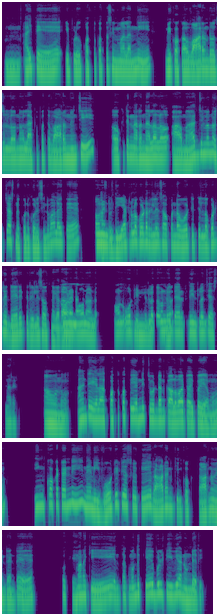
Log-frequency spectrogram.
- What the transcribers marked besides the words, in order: in English: "మార్జిన్‌లోనే"; in English: "థియేటర్‌లో"; in English: "రిలీజ్"; in English: "డైరెక్ట్ రిలీజ్"; in English: "ఓటిటిలో"; in English: "డైరెక్ట్"; in English: "ఓటీటీస్‌కి"; in English: "కేబుల్ టీవీ"
- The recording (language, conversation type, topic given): Telugu, podcast, స్ట్రీమింగ్ వల్ల టీవీని పూర్తిగా భర్తీ చేస్తుందని మీకు అనిపిస్తుందా?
